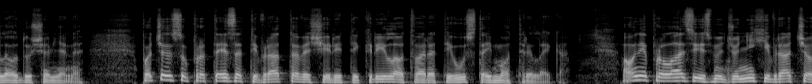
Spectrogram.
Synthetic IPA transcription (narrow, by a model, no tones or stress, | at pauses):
leod̪uʃeʋʎḛnʔḛpo̞t͡ʃe̞lesupɾo̞t̪e̞ːzat̪iʋɾat̪o̞ʋe̞ʃiːɾit̪ikɾiːleo̞t̪ʋaːɾat̪iuːst̪aimo̞t̪ɾilḛɡa̰ | a̰o̞̰nje̞pɾo̞lˠaːzioizme̞d͡ʑuɲiːxiʋɾaːt͡ʃa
